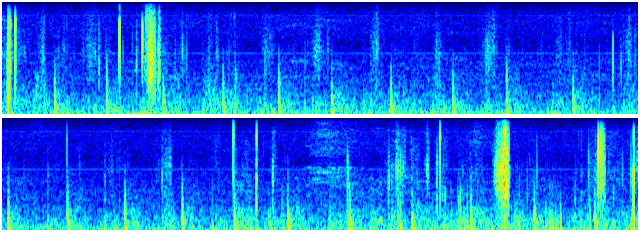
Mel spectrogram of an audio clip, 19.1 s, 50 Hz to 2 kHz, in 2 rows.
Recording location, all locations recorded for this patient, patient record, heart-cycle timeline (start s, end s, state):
pulmonary valve (PV)
aortic valve (AV)+pulmonary valve (PV)+tricuspid valve (TV)+mitral valve (MV)
#Age: Adolescent
#Sex: Male
#Height: 162.0 cm
#Weight: 47.4 kg
#Pregnancy status: False
#Murmur: Present
#Murmur locations: aortic valve (AV)+mitral valve (MV)+pulmonary valve (PV)+tricuspid valve (TV)
#Most audible location: mitral valve (MV)
#Systolic murmur timing: Early-systolic
#Systolic murmur shape: Decrescendo
#Systolic murmur grading: II/VI
#Systolic murmur pitch: Medium
#Systolic murmur quality: Harsh
#Diastolic murmur timing: Early-diastolic
#Diastolic murmur shape: Decrescendo
#Diastolic murmur grading: II/IV
#Diastolic murmur pitch: Medium
#Diastolic murmur quality: Blowing
#Outcome: Abnormal
#Campaign: 2014 screening campaign
0.00	0.20	S1
0.20	0.44	systole
0.44	0.56	S2
0.56	1.12	diastole
1.12	1.28	S1
1.28	1.48	systole
1.48	1.64	S2
1.64	2.08	diastole
2.08	2.26	S1
2.26	2.38	systole
2.38	2.50	S2
2.50	3.00	diastole
3.00	3.10	S1
3.10	3.28	systole
3.28	3.40	S2
3.40	3.86	diastole
3.86	3.96	S1
3.96	4.12	systole
4.12	4.24	S2
4.24	4.64	diastole
4.64	4.74	S1
4.74	4.90	systole
4.90	5.02	S2
5.02	5.46	diastole
5.46	5.56	S1
5.56	5.82	systole
5.82	5.96	S2
5.96	6.40	diastole
6.40	6.52	S1
6.52	6.72	systole
6.72	6.88	S2
6.88	7.26	diastole
7.26	7.36	S1
7.36	7.52	systole
7.52	7.66	S2
7.66	8.22	diastole
8.22	8.36	S1
8.36	8.52	systole
8.52	8.66	S2
8.66	9.26	diastole
9.26	9.36	S1
9.36	9.58	systole
9.58	9.74	S2
9.74	10.22	diastole
10.22	10.32	S1
10.32	10.50	systole
10.50	10.60	S2
10.60	11.06	diastole
11.06	11.14	S1
11.14	11.34	systole
11.34	11.50	S2
11.50	11.94	diastole
11.94	12.04	S1
12.04	12.22	systole
12.22	12.32	S2
12.32	12.70	diastole
12.70	12.80	S1
12.80	13.00	systole
13.00	13.14	S2
13.14	13.54	diastole
13.54	13.66	S1
13.66	13.80	systole
13.80	13.94	S2
13.94	14.44	diastole
14.44	14.54	S1
14.54	14.72	systole
14.72	14.86	S2
14.86	15.32	diastole
15.32	15.44	S1
15.44	15.66	systole
15.66	15.78	S2
15.78	16.16	diastole
16.16	16.26	S1
16.26	16.48	systole
16.48	16.64	S2
16.64	17.02	diastole
17.02	17.20	S1
17.20	17.46	systole
17.46	17.62	S2
17.62	18.10	diastole
18.10	18.22	S1
18.22	18.40	systole
18.40	18.52	S2
18.52	18.90	diastole
18.90	19.08	S1
19.08	19.09	systole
